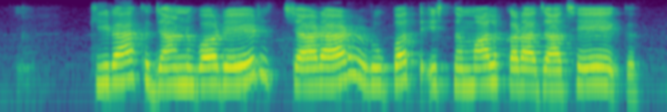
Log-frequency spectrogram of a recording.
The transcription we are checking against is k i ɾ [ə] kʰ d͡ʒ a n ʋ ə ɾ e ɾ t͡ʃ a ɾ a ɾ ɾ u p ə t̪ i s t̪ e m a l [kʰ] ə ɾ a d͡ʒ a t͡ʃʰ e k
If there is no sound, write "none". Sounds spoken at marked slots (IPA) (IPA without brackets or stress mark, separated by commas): a, k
